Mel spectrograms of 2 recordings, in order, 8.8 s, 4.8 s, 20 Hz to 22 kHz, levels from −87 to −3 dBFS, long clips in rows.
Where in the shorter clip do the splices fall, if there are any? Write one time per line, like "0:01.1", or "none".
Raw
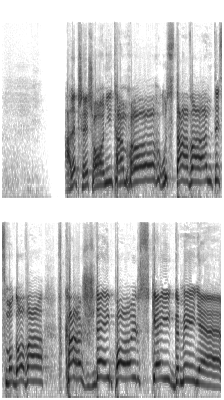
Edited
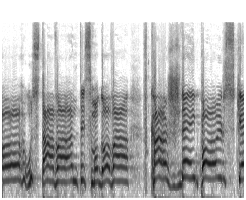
none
